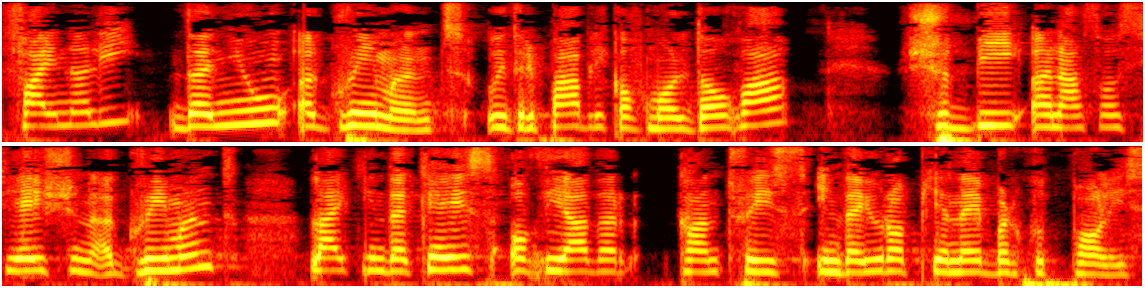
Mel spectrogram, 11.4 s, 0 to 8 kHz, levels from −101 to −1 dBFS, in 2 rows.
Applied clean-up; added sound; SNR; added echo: neural mask model Resemble Enhance denoiser.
